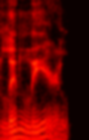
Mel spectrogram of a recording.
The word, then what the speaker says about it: Lin Lee: Lin Lee, formerly Swordmaster. Am I saying that right? Lin Lee? – Yep.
